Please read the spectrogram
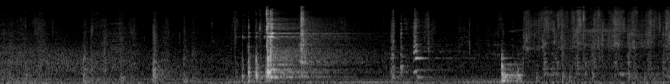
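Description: Clanks and clatters of a round sheet-metal air cleaner housing being handled on top of a carburetor, loudest just under three seconds in with a brief metallic ring, followed by a few lighter knocks.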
